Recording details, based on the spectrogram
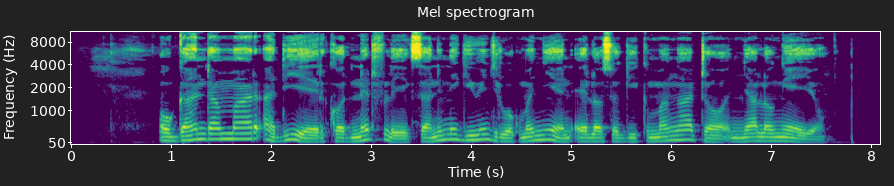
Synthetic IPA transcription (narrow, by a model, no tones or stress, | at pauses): ɔɡandamaɾadjeɾkɔdnɛtflɪksanɪnɪɡiwiɲd͡ʒɾwokmaɲiɛnɛ̰lɔsɔɡikmaŋatɔɲalɔŋɛjɔ̰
